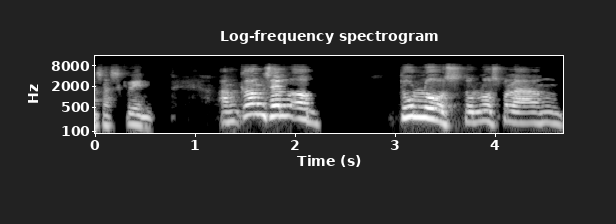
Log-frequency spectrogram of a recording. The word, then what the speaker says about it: Toulouse: Ang Council of Toulouse pala ang pronunciation nito.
